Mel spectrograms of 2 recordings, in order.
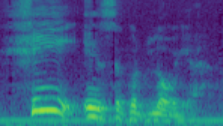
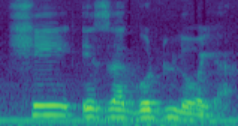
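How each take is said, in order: First: One word gets strong contrastive emphasis. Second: It is said evenly with no special emphasis. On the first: This woman, not the other one, is a good lawyer. "I'm trying to make some sort of distinction in between two girls" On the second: It simply informs that she is a good lawyer. "that is simply I am telling you, I'm informing you"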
